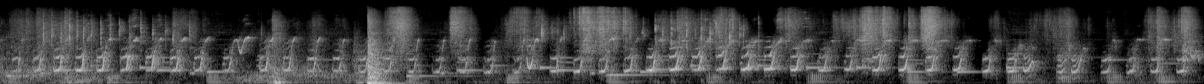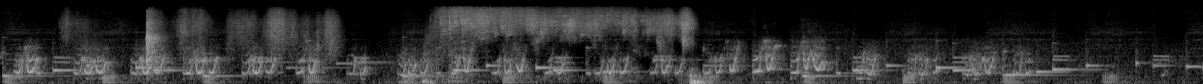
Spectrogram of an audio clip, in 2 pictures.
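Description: Guinea pig squeaking in rapid runs of short repeated calls (pui-pui), set off by the sound of the refrigerator and asking for vegetables. A single loud thump comes about four seconds in, and a brief burst of rustling hiss later on.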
